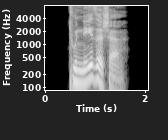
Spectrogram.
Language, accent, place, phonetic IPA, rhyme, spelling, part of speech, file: German, Germany, Berlin, [tuˈneːzɪʃɐ], -eːzɪʃɐ, tunesischer, adjective, De-tunesischer.ogg
- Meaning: inflection of tunesisch: 1. strong/mixed nominative masculine singular 2. strong genitive/dative feminine singular 3. strong genitive plural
